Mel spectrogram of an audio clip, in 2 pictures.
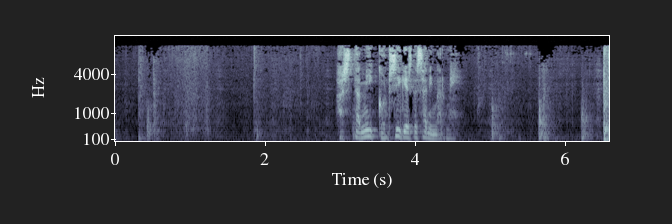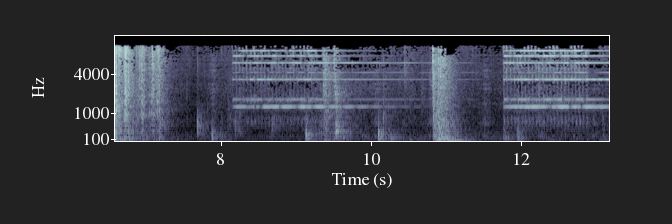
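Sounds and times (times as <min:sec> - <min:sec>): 
speech: 0:03.0 - 0:04.7
telephone ringing, left unanswered: 0:08.1 - 0:13.1.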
